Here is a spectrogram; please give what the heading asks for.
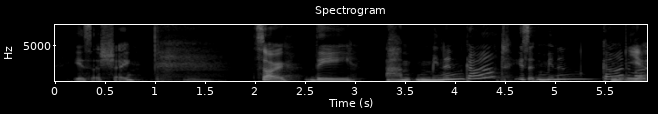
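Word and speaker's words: Middengard: So the Minengard, is it Minengard? Am I pronouncing that right? Minengard, yeah.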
